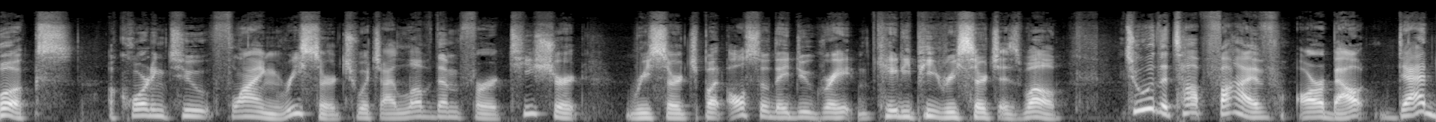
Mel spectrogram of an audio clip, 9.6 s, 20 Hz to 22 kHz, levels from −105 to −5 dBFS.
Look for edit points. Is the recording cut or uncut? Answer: cut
